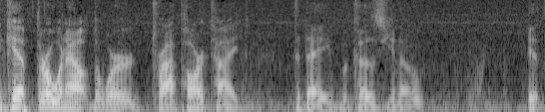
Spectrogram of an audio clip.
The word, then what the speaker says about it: tripartite: They kept throwing out the word tripartite today because, it sounds cool. Yeah. That means 3-party for those of us who generally conduct our lives in English. Notice it rhymes with apartheid.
